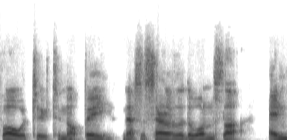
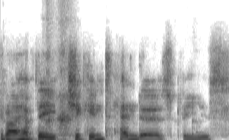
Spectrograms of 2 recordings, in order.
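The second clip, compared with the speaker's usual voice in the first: polite, higher-pitched put-on telephone voice; 6 semitones higher than usual. Asked about putting on a phone voice in Orlando, showing the phone voice. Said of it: "phone voice on".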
